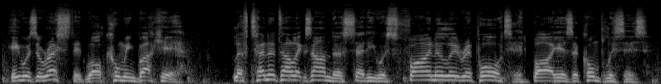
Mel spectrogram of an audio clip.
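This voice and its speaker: Guy doing an anxious loyal quartermaster, kinda high voice, earnest. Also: animated, normal speed, slight background noise, lightly acted. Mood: worried. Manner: worried, earnest. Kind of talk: video game voice acting.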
